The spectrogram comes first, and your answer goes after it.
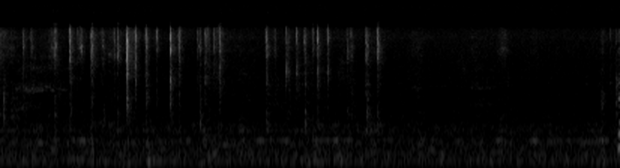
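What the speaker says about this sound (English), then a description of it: "type in the email address, type in our new password that we've just created" Fingers type an email address and password on a computer keyboard, giving a quick run of light key clicks in irregular bursts, close and fairly soft over a low background hum.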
